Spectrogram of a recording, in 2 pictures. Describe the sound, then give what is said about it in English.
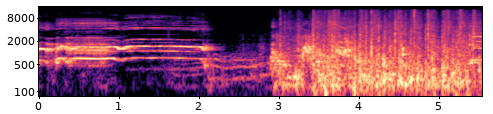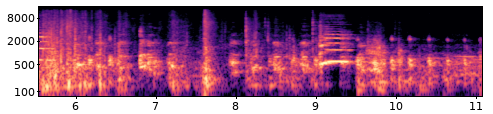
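A rooster crows loudly, then a burst of noisy flapping and clucking from chickens follows before a second, shorter crow rises near the end, as championship chickens are loaded into crates. “Put a cock and a hen into each crate just in case two cocks start fighting.”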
